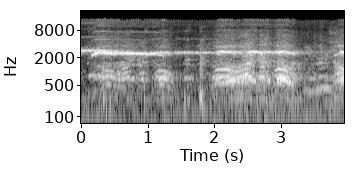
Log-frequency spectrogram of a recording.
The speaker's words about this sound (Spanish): Que protestan con este grito de no al cantón contra la decisión del Ayuntamiento de Madrid de construir allí un cantón de basura.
